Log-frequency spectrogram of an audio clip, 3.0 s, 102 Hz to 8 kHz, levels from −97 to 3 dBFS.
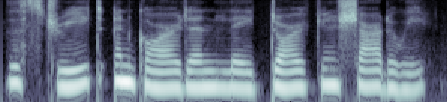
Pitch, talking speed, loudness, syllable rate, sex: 200 Hz, 160 wpm, -14 LUFS, 3.9 syllables/s, female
